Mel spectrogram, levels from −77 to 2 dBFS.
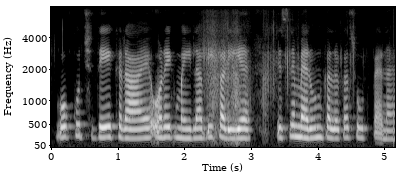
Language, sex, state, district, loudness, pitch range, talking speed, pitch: Hindi, female, Punjab, Fazilka, -16 LUFS, 200-220 Hz, 210 wpm, 210 Hz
